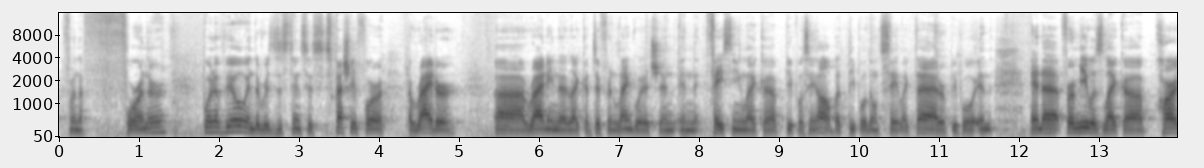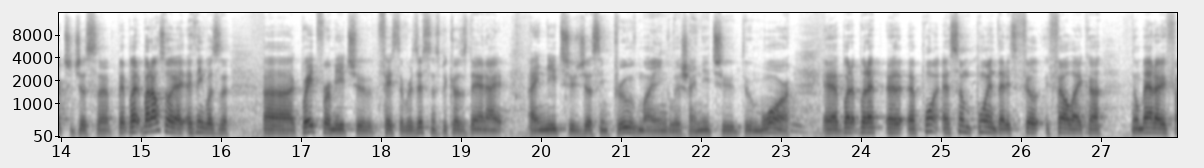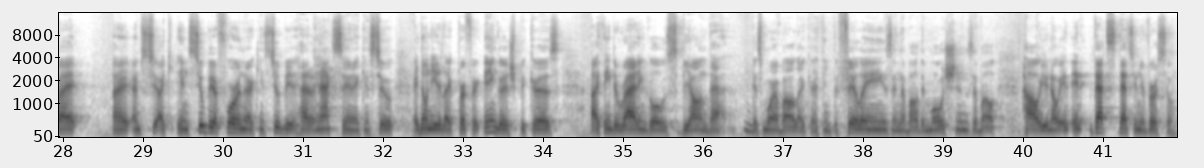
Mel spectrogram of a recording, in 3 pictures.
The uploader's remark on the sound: Panel. This episode was recorded on January 26, 2020 in front of a live audience at the SundanceTV HQ on Main Street in Park City, UT during the 2020 Sundance Film Festival.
